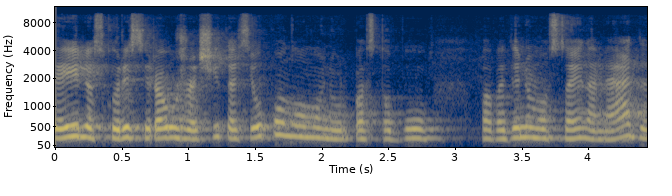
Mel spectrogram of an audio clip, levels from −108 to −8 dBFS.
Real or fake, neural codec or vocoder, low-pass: fake; vocoder, 22.05 kHz, 80 mel bands, WaveNeXt; 9.9 kHz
